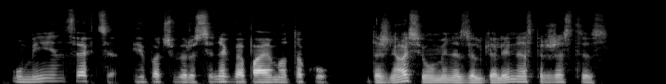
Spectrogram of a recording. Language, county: Lithuanian, Klaipėda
